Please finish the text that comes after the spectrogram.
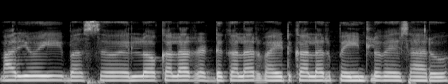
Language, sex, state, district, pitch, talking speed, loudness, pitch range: Telugu, female, Andhra Pradesh, Guntur, 185 Hz, 160 wpm, -13 LUFS, 185-190 Hz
